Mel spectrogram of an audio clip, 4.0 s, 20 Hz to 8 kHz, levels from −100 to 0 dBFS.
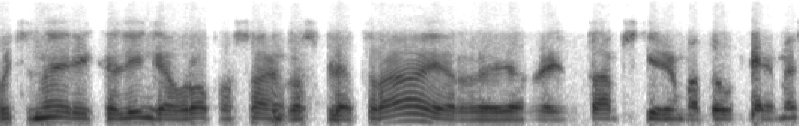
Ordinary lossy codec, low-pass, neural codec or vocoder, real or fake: Opus, 24 kbps; 7.2 kHz; none; real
